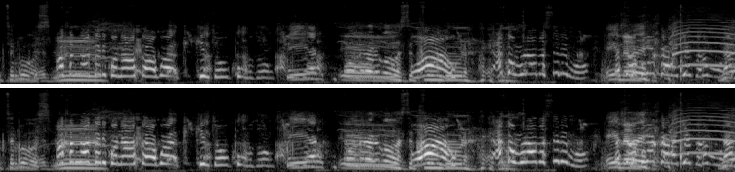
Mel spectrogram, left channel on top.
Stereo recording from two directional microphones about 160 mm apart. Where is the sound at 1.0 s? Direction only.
Centre (ahead or behind).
